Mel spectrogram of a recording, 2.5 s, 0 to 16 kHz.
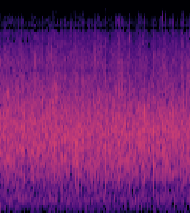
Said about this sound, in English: Guys, 7 days ago, we were in this room, or you were watching online, wherever you find yourself, we had the largest baptism weekend in the history of Milestone Church. Yeah, that's something we can clap about.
